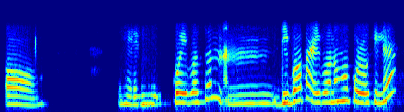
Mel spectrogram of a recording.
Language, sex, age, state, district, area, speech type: Assamese, female, 30-45, Assam, Majuli, urban, conversation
